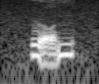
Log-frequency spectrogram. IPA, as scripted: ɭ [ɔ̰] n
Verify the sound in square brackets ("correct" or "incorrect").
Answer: correct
